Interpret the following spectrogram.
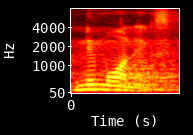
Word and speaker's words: mnemonics: हाँ जी, निमोनिक्स, इसको ना आपने एम को जो है वो साइलेंट कर देना है, इसको हम बिल्कुल नहीं पढ़ेंगे, इसको हमने छोड़ देना है। एन से हम जो है बेटे इसकी प्रोनाउंसिएशन लेंगे।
